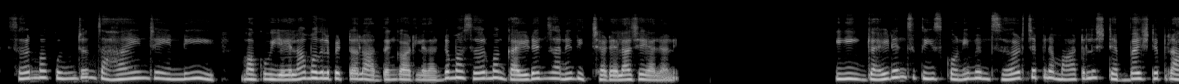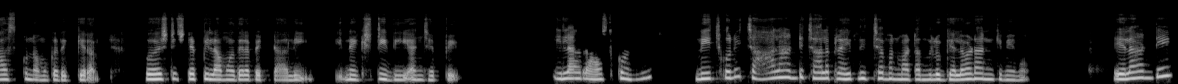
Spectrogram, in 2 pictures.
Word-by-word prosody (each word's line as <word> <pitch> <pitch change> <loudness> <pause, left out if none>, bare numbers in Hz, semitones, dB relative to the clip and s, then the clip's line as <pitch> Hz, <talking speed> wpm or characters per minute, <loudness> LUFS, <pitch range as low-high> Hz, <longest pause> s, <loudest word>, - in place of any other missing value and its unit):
"Sir 275 +1 +1
మాకు 315 0 -1
కొంచెం 280 +4 -2
సహాయం 255 +5 +1
చేయండి. 255 -1 0 0.5
మాకు 235 +1 0 0.2
ఎలా 230 +4 +2
మొదలుపెట్టాలో 270 -3 +2
అర్థం 205 +3 -3
కావట్లేదు," 215 -1 -1
అంటే 295 +9 -1
మా 310 - +4
సార్ 275 +1 +2
మాకు 280 -4 0
గైడెన్స్ 265 +5 +2
అనేది 260 +2 0
ఇచ్చాడు, 215 -1 -1
ఎలా 220 +1 +3
చేయాలి 225 -2 0
అని. - - -7 1.6
ఈ - - +4 0.3
గైడెన్స్ 315 +9 +2
తీసుకొని 255 -3 -1
మేము 275 -3 +1
సర్ 245 +5 +1
చెప్పిన 315 -1 0
మాటలు 275 +6 -1
స్టెప్ 245 -8 -2
బై 265 - +5
స్టెప్ 270 0 -3
రాసుకున్నాం 230 -1 -1
ఒక 210 - -2
దగ్గర. 195 -1 -1 0.6
ఫస్ట్ 245 +1 +6
స్టెప్ 245 0 +1
ఇలా 225 -1 +4
మొదలుపెట్టాలి, 215 -1 -1 0.5
నెక్స్ట్ 220 +2 -3
ఇది 210 0 -2
అని 215 0 -2
చెప్పి. 200 0 -4 1.1
ఇలా 280 +1 +4
రాసుకొని, 240 +2 -1 0.5
నేర్చుకొని, 295 +5 +2
చాలా 290 +4 +1
అంటే 305 +3 -1
చాలా 280 0 +3
ప్రయత్నించామనమాట 255 -2 +1
అందులో 225 +1 +3
గెలవడానికి 235 +1 +3
మేము. 205 -1 -5 1.0
ఎలా 275 +3 +5
అంటే 355 +6 0
250 Hz, 135 wpm, -21 LUFS, 225-275 Hz, 1.6 s, ఫస్ట్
